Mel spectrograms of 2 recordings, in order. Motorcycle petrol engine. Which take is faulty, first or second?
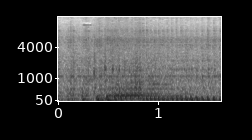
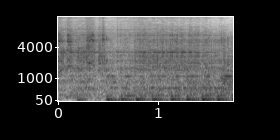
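second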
